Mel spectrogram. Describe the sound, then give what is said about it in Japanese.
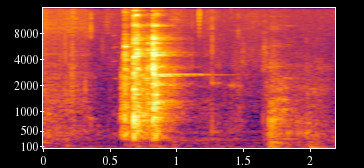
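A couple of bright clinks from a heat-resistant container as Daiso apple-flavoured microwave gummy mix powder and water are put into it, a short cluster of taps followed by a single softer knock a moment later, with no talking. “耐熱の容器にこの粉と水を入れます”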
